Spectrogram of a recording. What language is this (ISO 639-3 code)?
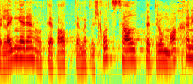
gsw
